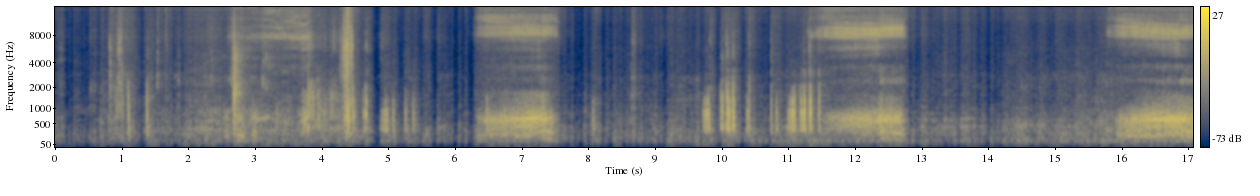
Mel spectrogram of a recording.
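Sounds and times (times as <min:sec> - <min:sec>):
dog snoring: 0:02.5 - 0:03.9, 0:06.3 - 0:07.6, 0:11.0 - 0:12.8, 0:15.8 - 0:17.0.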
